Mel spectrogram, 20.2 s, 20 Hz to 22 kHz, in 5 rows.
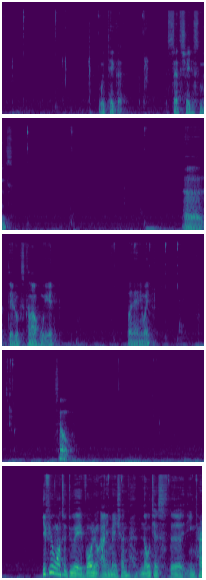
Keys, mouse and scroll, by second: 0.5-2.0 alt+right drag, 2.0 alt+click, 4.6 click, 6.9-10.0 middle drag, 10.8 middle click, 11.6-12.4 scroll up 1, 12.4-15.7 shift+drag, 18.3 middle click, 18.9-19.5 scroll down 4, 19.5 click.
